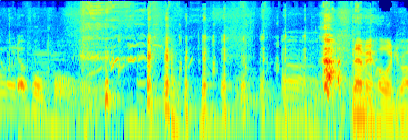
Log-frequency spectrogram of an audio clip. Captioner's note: laughing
